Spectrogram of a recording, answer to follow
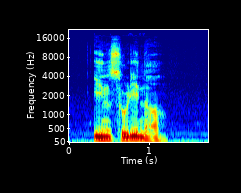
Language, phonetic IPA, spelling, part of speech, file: Polish, [ˌĩw̃suˈlʲĩna], insulina, noun, Pl-insulina.ogg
